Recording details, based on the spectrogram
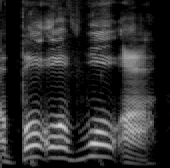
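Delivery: put-on very high, drawn-out British accent, T swallowed in "bottle". At a bar, retelling a woman's reply: imitating T-dropping UK accent. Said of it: "They didn't pronounce the T at all".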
